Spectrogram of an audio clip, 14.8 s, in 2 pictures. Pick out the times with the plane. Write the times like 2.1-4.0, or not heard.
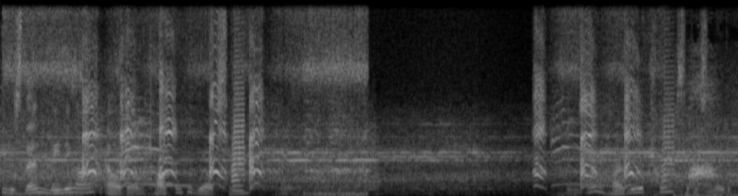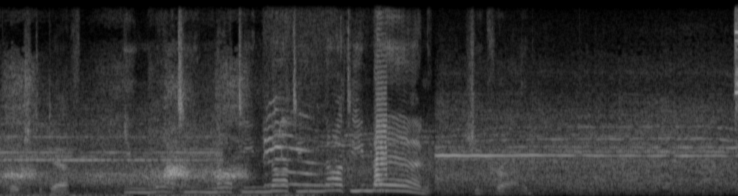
0.0-14.7.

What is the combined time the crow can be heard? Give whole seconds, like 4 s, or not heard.
9 s.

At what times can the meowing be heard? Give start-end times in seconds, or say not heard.
1.2-2.5, 5.5-6.8, 10.0-11.2.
